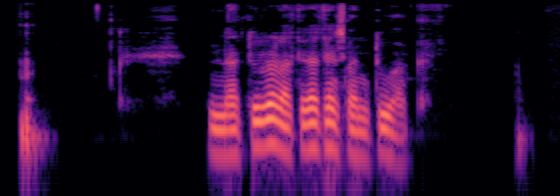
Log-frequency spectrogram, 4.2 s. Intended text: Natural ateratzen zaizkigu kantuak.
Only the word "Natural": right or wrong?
right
